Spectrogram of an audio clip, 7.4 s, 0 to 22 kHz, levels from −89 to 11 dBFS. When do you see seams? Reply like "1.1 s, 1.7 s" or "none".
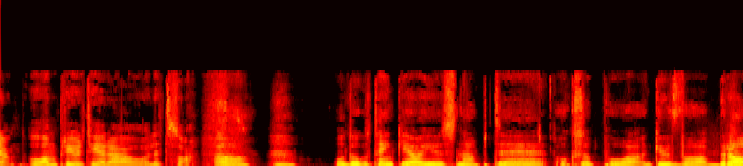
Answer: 2.0 s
